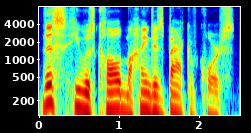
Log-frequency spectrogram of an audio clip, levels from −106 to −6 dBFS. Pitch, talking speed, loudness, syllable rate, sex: 125 Hz, 215 wpm, -17 LUFS, 5.0 syllables/s, male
